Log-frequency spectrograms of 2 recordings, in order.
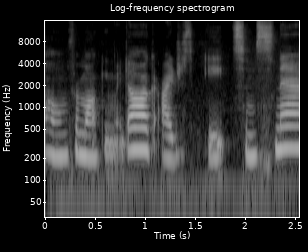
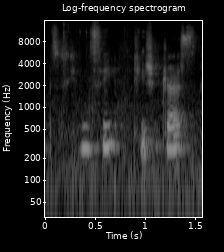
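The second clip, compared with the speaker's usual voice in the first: whispering; 4 semitones higher, 15 dB quieter than usual. Real, not acted. Whispering while filming quietly.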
